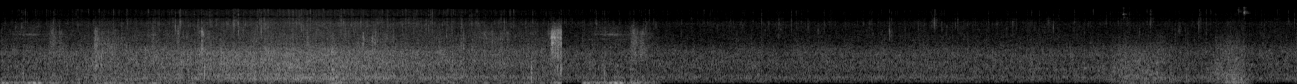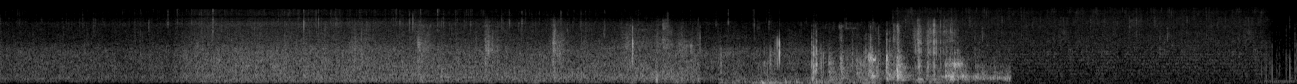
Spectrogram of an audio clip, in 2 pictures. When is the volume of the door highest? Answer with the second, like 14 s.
22 s.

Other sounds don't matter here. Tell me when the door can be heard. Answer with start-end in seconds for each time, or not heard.
2.7-3.6, 11.1-12.6, 21.2-23.1.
